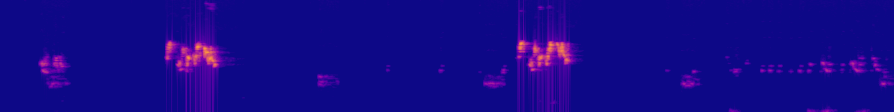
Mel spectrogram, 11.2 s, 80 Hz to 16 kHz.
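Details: A decoy red-whiskered bulbul from the 2021 trapping season repeats a loud, brisk warbled phrase about every four seconds, with faint single notes between and a soft string of thin ticking notes plus low thumps near the end.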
